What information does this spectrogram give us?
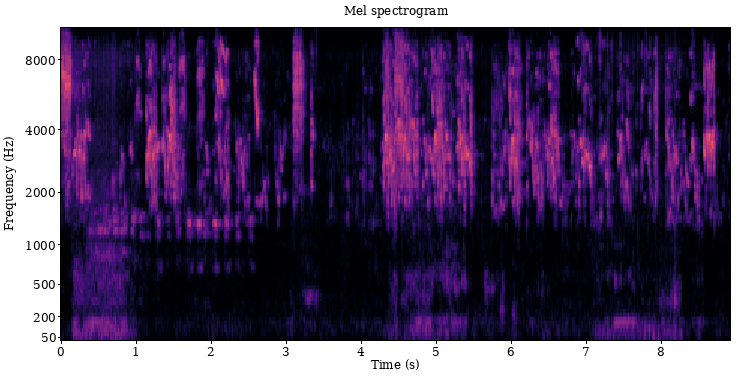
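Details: A budgerigar breeding pair gives rapid high chirps and squawky warbles in bursts, with a brief lull in the middle before the chatter resumes.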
